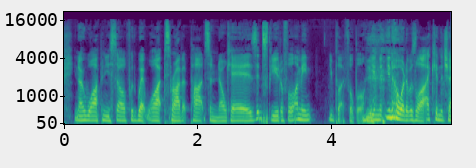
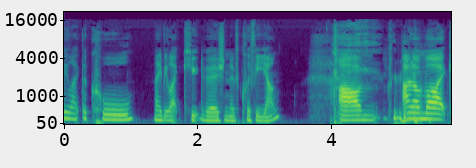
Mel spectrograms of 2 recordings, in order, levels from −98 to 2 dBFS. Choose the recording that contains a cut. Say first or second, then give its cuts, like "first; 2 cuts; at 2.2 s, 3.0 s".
first; 4 cuts; at 1.6 s, 2.4 s, 3.1 s, 3.8 s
